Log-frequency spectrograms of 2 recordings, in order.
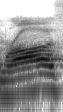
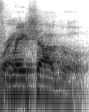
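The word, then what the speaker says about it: Ra's al Ghul: that's the thing - man that's the correct pronunciation your name they call it how they call him Ross it's Rachel's Oh Rach don't ever if you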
